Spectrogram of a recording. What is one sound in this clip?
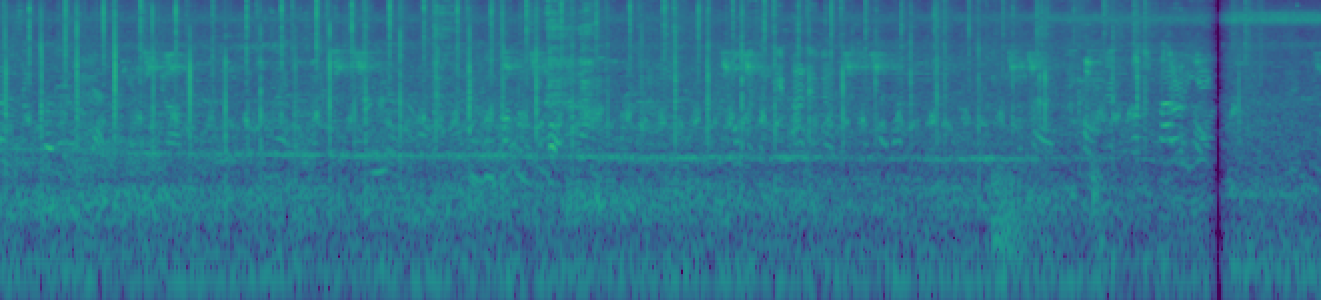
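A skipping rope slaps the pavement in a quick, steady rhythm.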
